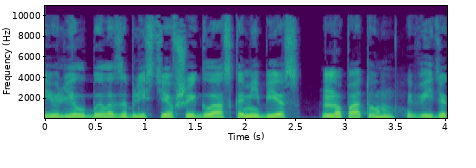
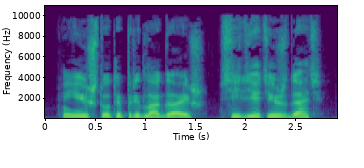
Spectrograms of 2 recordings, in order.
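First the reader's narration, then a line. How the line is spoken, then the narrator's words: Grim, despairing question. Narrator (Russian): мрачно спросил я, изо всех сил борясь с накатившим на меня после откровений беса отчаянием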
